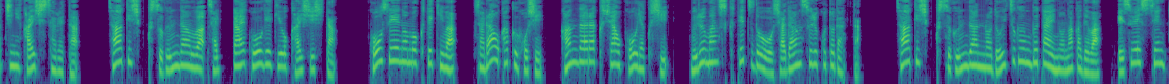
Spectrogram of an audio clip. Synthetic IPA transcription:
t͡ɕiɲ̟ikaiɕi̥saɾe̞t̪a | saːkʲiɕi̥kːɯ̥sɨɡɯ̟̃nd̪ãɰ̃βasat̪ːaiko̞ːɡe̞kʲio̞kʰaiɕiɕi̥t̪a̰ | ko̞ːse̞ːno̞mo̞kɯ̟̥t̪e̞kʲiβa | saɾao̞kakɯ̟ho̞ɕi | kʰãnd̪aɾakɯ̥ɕaoko̞ːɾʲakɯ̟̥ɕi | mɯ̟ɾɯ̟mãɰ̃sɨ̥kɯ̟̥t̪e̞t͡sɨd̪o̞ːɕad̪ãɰ̃sɨɾɯ̟ko̞t̪o̞d̪at̪ːa̰ | saːkʲiɕi̥kːɯ̥sɨɡɯ̟̃nd̪ãnːo̞d̪o̞it͡sɨɡɯ̟̃mbɯ̟t̪aino̞nakad̪e̞β̞a | e̞sɨe̞sɨ̥sẽ̞nt̪

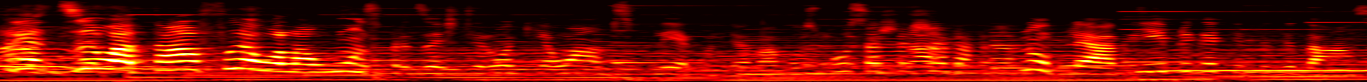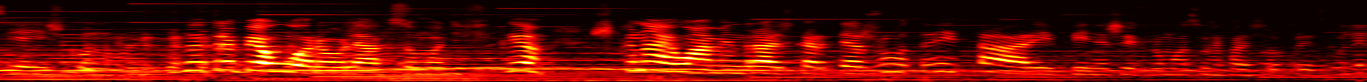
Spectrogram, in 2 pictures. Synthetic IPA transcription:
t̪ɾed̪zɨwat̪afəolaunspɾezet͡ʃt͡ʃ̪ʲeɾokʲjewamsplekund̪eavafost̪pusaʃat͡ʃevanupleakəjejplʲiɡət̪ivɨp̪ed̪ansəjait͡ʃʲkunojnojt̪ɾebujaoɾaoleaɡəsəomo̞d̪ifi̥kəm | ʃi̥kɨnajoamenʲd̪ɾad͡ʒʲkaɾet̪ʲeaʒut̪əejt̪aɾʲejbineʃiɨjfɾumo̞smajfat͡ʃsurpɾiz

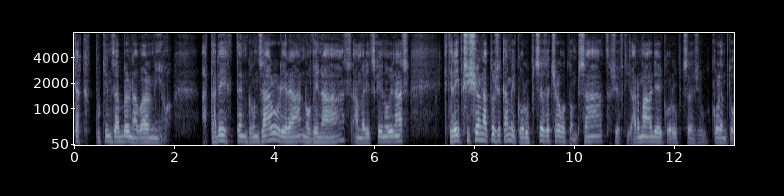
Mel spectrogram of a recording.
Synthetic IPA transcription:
t̪akpucɪnzabɪlnavalniːɦo̰ | ʔat̪adɪt̪ɛnɡo̞nzaːlolɪɾano̞vɪnaːr̝̥amɛɾɪt͡skɛjno̞vɪnaːr̝̥ | kt̪ɛɾɛjpr̥ɪʃɛlnat̪o̞ʒɛt̪amjɛko̞ɾupt͡sɛzat͡ʃalvot̪o̞mpsaːt̪ʒɛft̪ḭːʔaɾmaːɟɛko̞ɾupt͡sɛʒɛko̞lɛmt̪oɦ

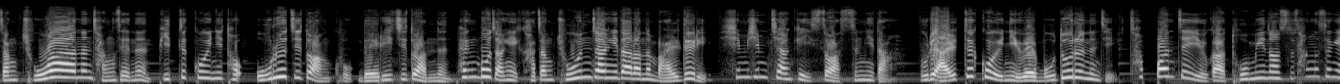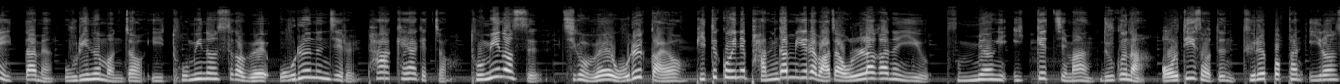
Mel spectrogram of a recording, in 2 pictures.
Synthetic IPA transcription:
kad͡ʑaŋt͡ɕoaɦanɯnt͡ɕaŋsʰe̞nɯnpitʰɯkʰoiɲitʌoɾɯd͡ʑidoankʰone̞ɾid͡ʑidoanːɯnhe̞ŋbod͡ʑaŋikad͡ʑaŋt͡ɕoɯnd͡ʑaŋidaɾanɯnmaɭdɯɾḭɕʰimɕʰimt͡ɕʰiɦankʰe̞is͈ʌwas͈ɯmɲida̰ | uɾiaɭtʰɯkʰoiɲiwe̞modɯɾɯnɯnd͡ʑḭt͡ɕʰʌp͈ʌnt͡ɕ͈e̞ijuɡatominʌs͈ʰɯsʰaŋsʰɯŋe̞it̚t͈amjʌ̰nuɾinɯnmʌnd͡ʑʌitominʌs͈ʰɯɡawe̞oɾɯnɯnd͡ʑiɾɯ̰ɭpʰaːkʰe̞jaɡe̞t̚t͡ɕ͈otominʌs͈ʰɯt͡ɕiɡɯmwe̞oɾɯɭk͈ajopitʰɯkʰoinepanɡamɡiɾɯɭmad͡ʑaoɭːaɡanɯnijupummjʌŋiʔːk̚k͈e̞t̚t͡ɕ͈imanːuɡuna̰ʌdisʰʌdɯntɯɾɯɭp͈ʌpʰaniɾʌn

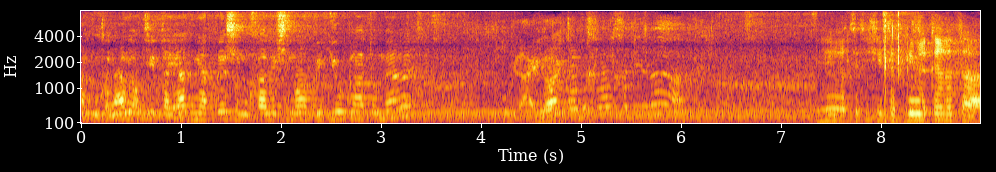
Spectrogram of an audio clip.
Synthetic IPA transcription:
amuχanaleot͡sietajad̪meape̞ʃanuχalːiʃmoʁbid̪jukmaːto̞me̞ʁet | ula̰jlo̞ajtabiχlalχadiʁa | niʁat͡sit̪iʃeisadɡimjo̞t̪eʁet̪a

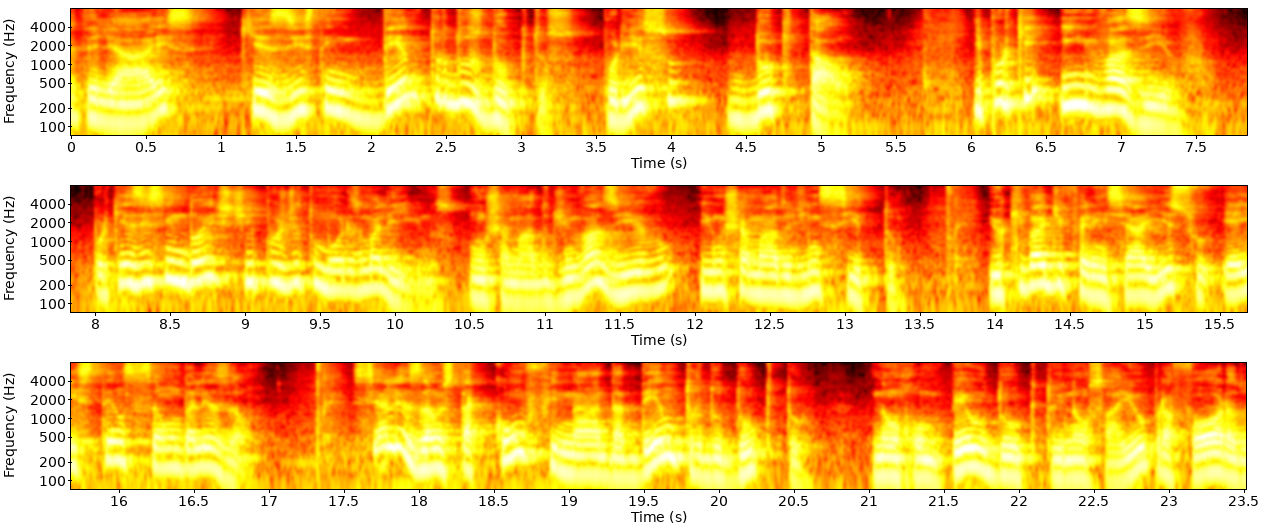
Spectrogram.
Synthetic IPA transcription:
it̪eliajs | kʰɪezist̪ẽj̃d̪ẽnt̪ɾʊd̪ʊzd̪ukt̪ʊspoɾisʊ | d̪ʊkɪ̥t̪a̰w | ɪpoɾkeĩvazivʊ | poɾkeezist̪ẽj̃d̪ojst͡ʃipʊzd͡ʒɪt̪umoɾɪzmalḭɡnʊ̰sũʃamad̪ʊd͡ʒɪĩvazivʊɪũʃamad̪ʊd͡ʒɪĩsit̪ʊ | ɪʊkɪvajd͡ʒifeɾẽsiaɾisʊɛɐest̪ẽsɐ̃w̃d̪ɐlezɐ̰̃w̃ | sɪɐlezɐ̃w̃ɪst̪akõfinad̪ɐd̪ẽnt̪ɾʊd̪ʊd̪ukt̪ʊ | nɐ̃w̃hõmpewʊd̪ukt̪ʊɪnɐ̃w̃sa̰iwpɾɐfɔɾɐd̪

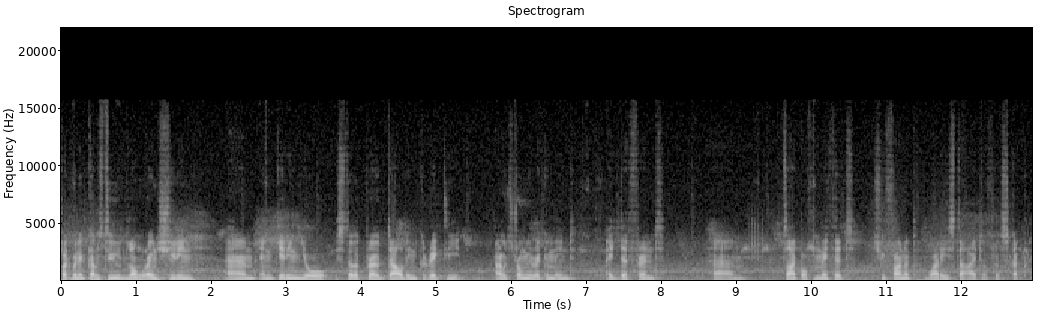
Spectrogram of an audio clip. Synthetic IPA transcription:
b̥ʌtwə̃ñɨt̚kʰʌ̃mz̥tʰulɔ̃ŋɹẽɪ̃nʃʉɾɪ̃ŋ | ʔmə̃nɡɛɾɪ̃ŋjəstɪlək̚pʰɹodalˠdɪ̃ŋkʰəɹɛk̚tʰli | ʔaɪwəd̥stɹ̥ɔ̃ŋliɹɛkəmɛ̃nd | ʔədɪfɹə̃nt | mʰ | aɪpɔvmɛθəd | tʰɨfãɪndatwɔɾɪzðəhaɪtɔ̰vjəskəp

